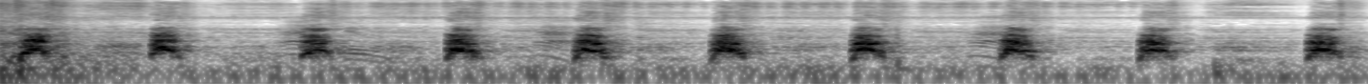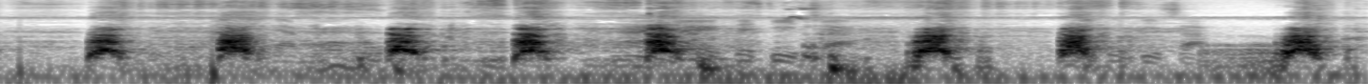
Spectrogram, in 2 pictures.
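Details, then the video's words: Female Saint Bernard, three years old, barking while on guard: deep, loud single barks repeated steadily about every three-quarters of a second, around nineteen barks in a row with quiet gaps between them. "Saint Bernard security guard"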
